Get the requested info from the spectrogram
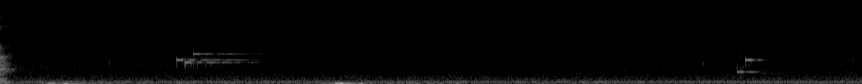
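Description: Faint electronic beeps from the phone's Google voice search over a steady low hum. The first is a brief chord of tones about two seconds in. The second is a shorter two-tone beep near the end, as the search starts listening again.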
